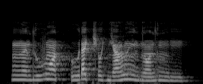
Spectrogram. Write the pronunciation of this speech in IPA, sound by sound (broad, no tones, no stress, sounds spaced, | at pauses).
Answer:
ŋ ə̃ː d u v ɔ̃ t͡sʼ u ɾ a c o ɟ ã v ĩː d ɔ̃ d u ŋ i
